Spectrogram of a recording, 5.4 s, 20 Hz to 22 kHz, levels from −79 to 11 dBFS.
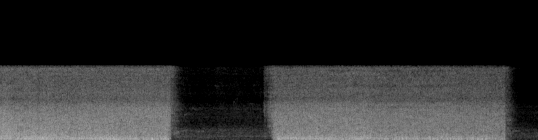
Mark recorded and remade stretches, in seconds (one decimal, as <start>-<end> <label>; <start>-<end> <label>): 0.0-0.4 remade; 0.4-3.3 recorded; 3.3-4.6 remade; 4.6-5.4 recorded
